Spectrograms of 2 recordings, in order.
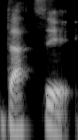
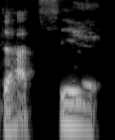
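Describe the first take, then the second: First: Put-on hero's line in an Australian accent; Aussie accent. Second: Tentative American guy voice; American accent. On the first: Reader restarts hero's line as told, Aussie accent. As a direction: play the guy in your own Aussie voice. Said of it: "stick to your Aussie accent". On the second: Acted. Reader unsure of doing a guy, attempted American accent. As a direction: have a go at an American hero. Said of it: "do a guy in American voice".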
